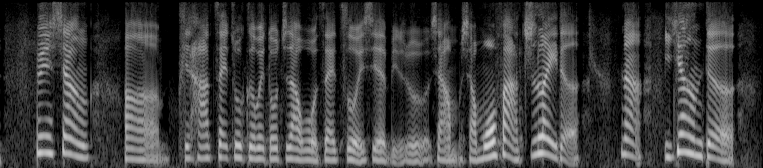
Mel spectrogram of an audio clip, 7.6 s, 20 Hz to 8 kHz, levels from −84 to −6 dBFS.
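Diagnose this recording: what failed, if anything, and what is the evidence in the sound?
The failure sits in call processing, most likely the sender's voice activity detection with discontinuous transmission. Across the clip, the 8 kHz ceiling on the spectrogram fits the G.722 wideband codec in the call path.

Comfort noise in place of the background appears at 0.08–0.38 s, 1.00–1.26 s, 5.90–6.22 s, 6.52–6.66 s and 7.44–7.63 s. In each gap, the room tone, about 26 to 35 dB below the loud passages, gives way to a flat, textureless hiss that shifts by about 1 to 2 dB. On a spectrogram, these gaps show as smooth, evenly shaded blocks with no fine background detail. The receiver is likely synthesising noise while the sender transmits nothing.

Sound dropped by the voice detector occurs at 1.70–1.86 s and 3.44–3.48 s. Speech energy vanishes into the same steady noise: about 70 ms of real sound is lost in the first case and about 40 ms in the second, with the detector likely misjudging part of the sound as background. 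On the waveform, the speech envelope stops abruptly and is replaced by a low, uniform band. On the spectrogram, harmonics end with a hard vertical edge.

The onset is clipped by the voice detector at 7.60–7.63 s. Sound resumes without its soft lead-in, because about 40 ms of the beginning was replaced by comfort noise. The likely cause is the detector reacting late to renewed activity. On the waveform, the envelope jumps from noise floor to speech level with no rising ramp. On the spectrogram, energy appears at once across the band instead of building up.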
